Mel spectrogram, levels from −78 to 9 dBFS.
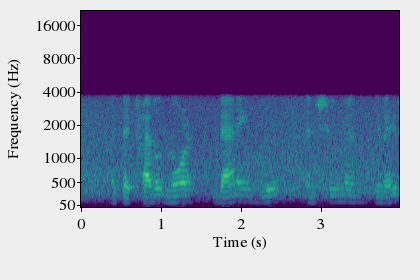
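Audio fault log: No faults heard.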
